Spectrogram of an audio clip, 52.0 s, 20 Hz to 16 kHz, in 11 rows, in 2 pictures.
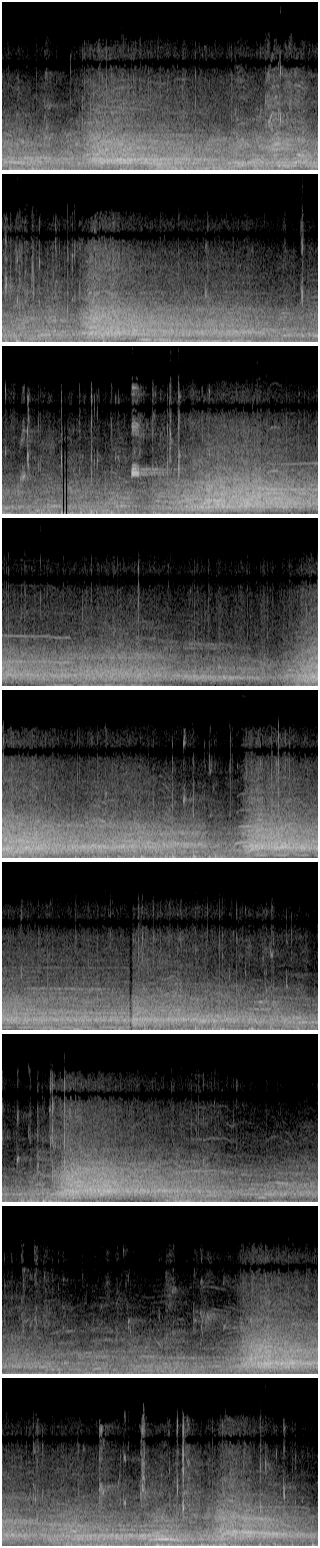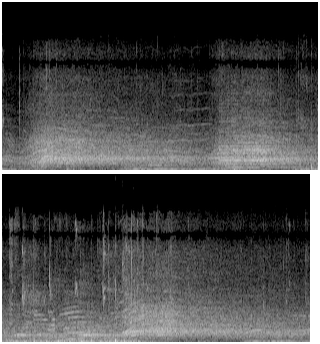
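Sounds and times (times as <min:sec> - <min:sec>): crowd cheering and shouting: 0:00.0 - 0:52.0
basketball bouncing on court: 0:04.8 - 0:05.9, 0:09.2 - 0:12.2, 0:19.0 - 0:22.4, 0:25.7 - 0:29.4, 0:38.4 - 0:43.8, 0:47.0 - 0:49.6.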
